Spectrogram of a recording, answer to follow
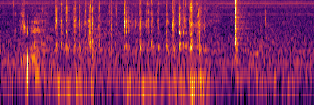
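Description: Faint typing on a laptop keyboard: a quick run of keystrokes, ending with one separate keystroke about three seconds in, while a username and password are entered on a login page.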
